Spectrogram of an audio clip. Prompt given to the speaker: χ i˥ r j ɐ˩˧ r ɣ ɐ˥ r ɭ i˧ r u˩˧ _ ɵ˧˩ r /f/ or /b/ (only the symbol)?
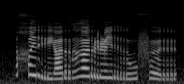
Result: f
